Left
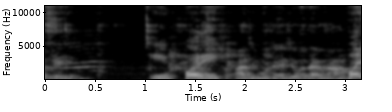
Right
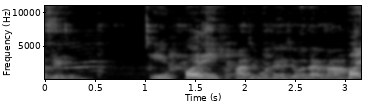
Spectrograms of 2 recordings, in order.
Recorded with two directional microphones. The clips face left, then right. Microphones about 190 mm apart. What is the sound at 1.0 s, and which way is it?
A child's voice, 20° left (ahead or behind).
